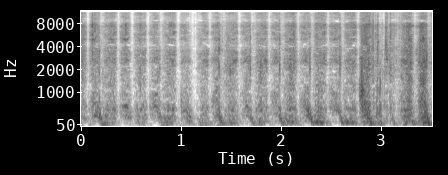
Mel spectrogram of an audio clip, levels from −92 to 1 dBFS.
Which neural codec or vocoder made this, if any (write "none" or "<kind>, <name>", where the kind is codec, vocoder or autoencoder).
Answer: vocoder, BigVGAN v2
